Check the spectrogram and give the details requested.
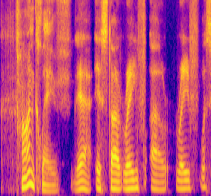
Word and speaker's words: Conclave: It's called Concave. Con, con I can't say even Whitney's shaking her head right now. How do you say it? Oh, Conclave. Conclave.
